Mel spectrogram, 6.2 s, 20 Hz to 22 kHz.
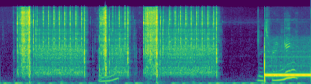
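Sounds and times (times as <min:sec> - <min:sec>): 
telephone ringing tone: 0:05.3 - 0:06.2.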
